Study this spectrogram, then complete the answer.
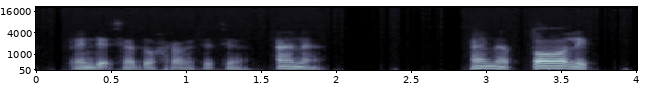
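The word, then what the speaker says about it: طالب: jatuh orang saja anak-anak Tholib kalau ini tonic coc-nya harus dua roket Jangan sampai salah membaca yang dua harokat lamia polip yang betul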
